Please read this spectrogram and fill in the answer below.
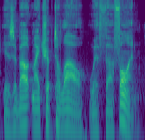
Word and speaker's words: Laos: about my trip to Laos with Fawn, which Lao is what it's pronounced.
